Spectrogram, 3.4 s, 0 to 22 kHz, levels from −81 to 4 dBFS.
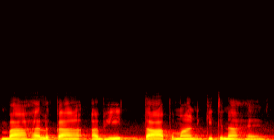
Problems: background sounds at intervals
